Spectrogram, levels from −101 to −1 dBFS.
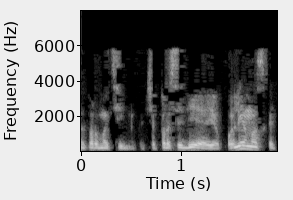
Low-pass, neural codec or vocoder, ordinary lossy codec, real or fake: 7.2 kHz; none; MP3, 24 kbps; real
